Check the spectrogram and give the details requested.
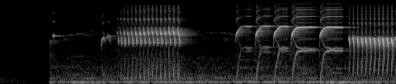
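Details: Bottle-green canary singing 'gacor' tutor song for young and untrained canaries: a short high buzzy trill, a pause, then about six loud upswept whistles followed by a rolling trill, over low hum.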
